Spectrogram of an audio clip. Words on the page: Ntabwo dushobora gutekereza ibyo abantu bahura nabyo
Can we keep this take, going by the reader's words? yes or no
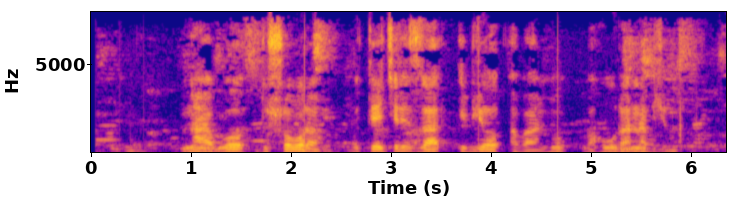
yes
